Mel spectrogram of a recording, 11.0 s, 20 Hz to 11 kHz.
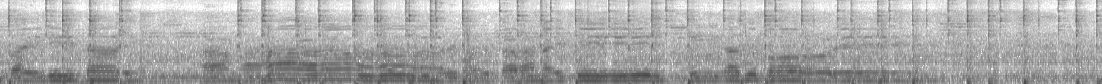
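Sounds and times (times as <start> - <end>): sharp high percussion clicks: 0.0 - 1.4, 2.3 - 11.0.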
